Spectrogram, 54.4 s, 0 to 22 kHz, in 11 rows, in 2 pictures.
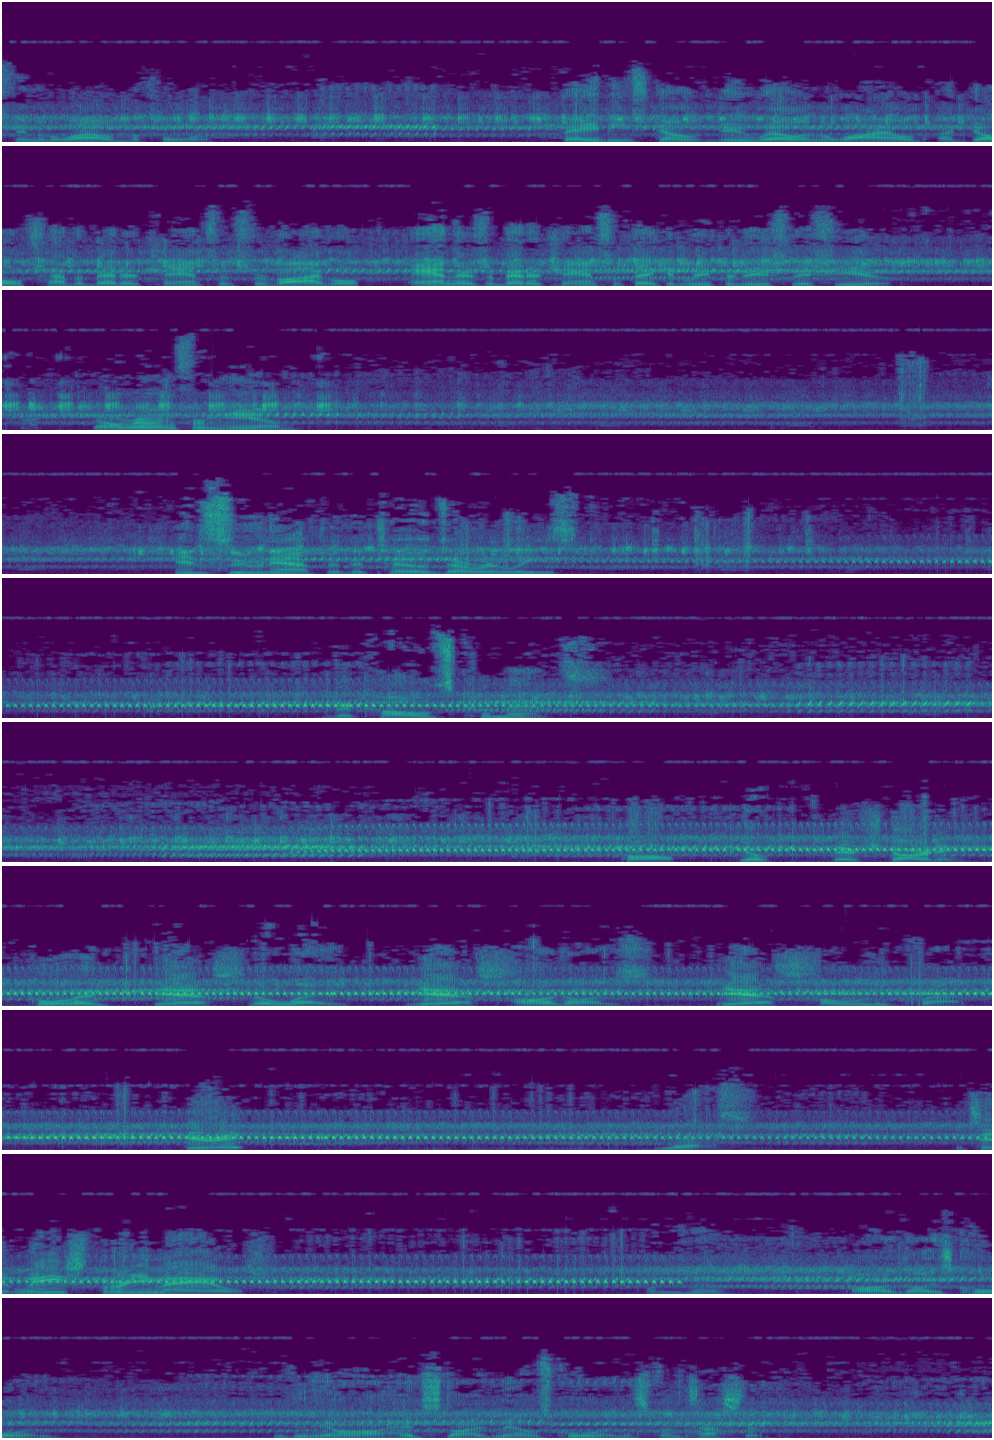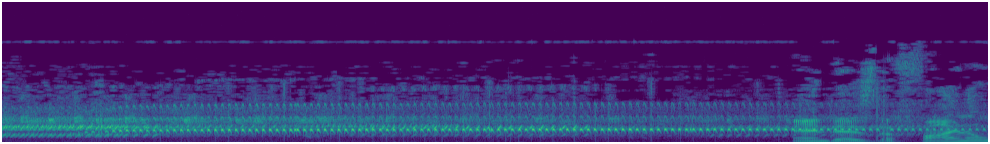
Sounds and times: Frog: 0:00.0 - 0:54.4.

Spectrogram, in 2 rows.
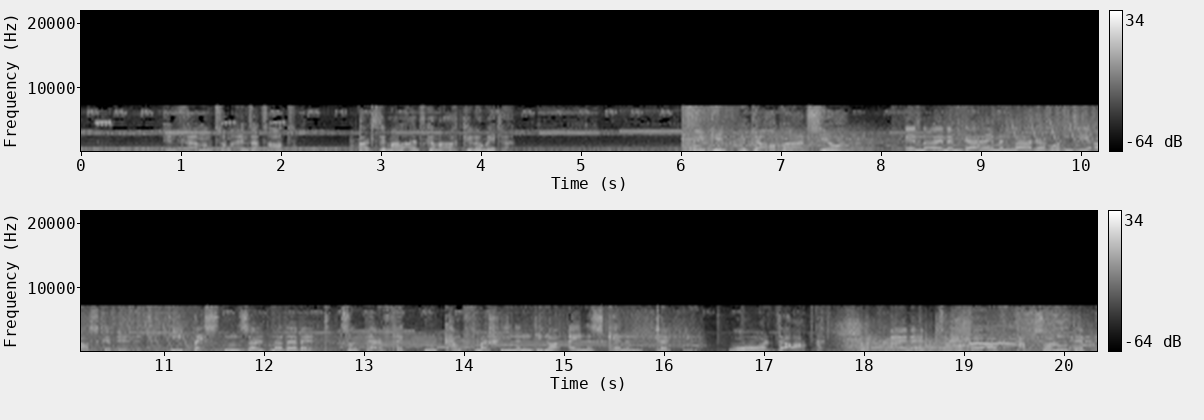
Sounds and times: Speech: 0:00.8 - 0:02.2, 0:02.8 - 0:04.4, 0:06.1 - 0:17.6, 0:18.2 - 0:20.3.

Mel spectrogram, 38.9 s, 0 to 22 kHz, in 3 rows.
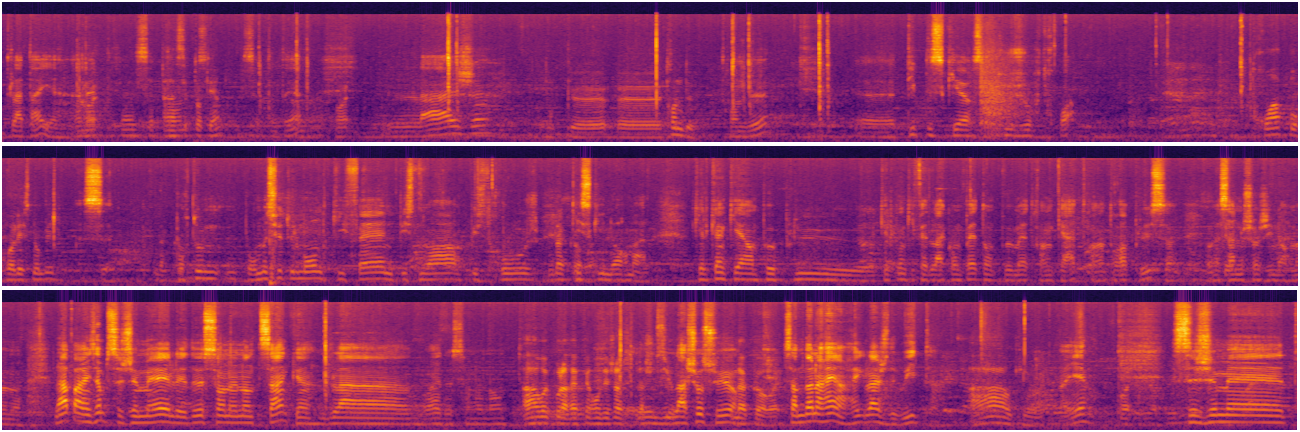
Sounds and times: Speech: 0:11.5 - 0:38.8.

